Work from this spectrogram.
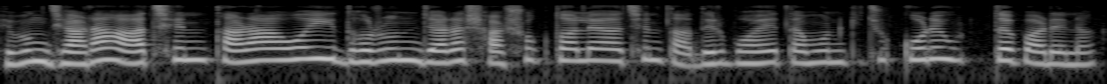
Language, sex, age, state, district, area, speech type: Bengali, female, 18-30, West Bengal, Darjeeling, urban, spontaneous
